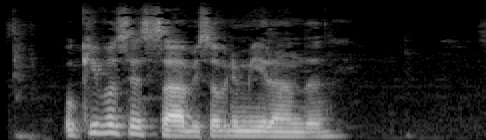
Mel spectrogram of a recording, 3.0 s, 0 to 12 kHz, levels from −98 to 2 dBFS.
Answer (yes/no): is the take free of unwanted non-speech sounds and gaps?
yes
